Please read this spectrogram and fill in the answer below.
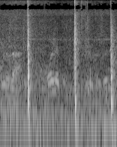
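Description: Long knife chopping tuna into chunks on a wooden block: two sharp chops about a second apart.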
